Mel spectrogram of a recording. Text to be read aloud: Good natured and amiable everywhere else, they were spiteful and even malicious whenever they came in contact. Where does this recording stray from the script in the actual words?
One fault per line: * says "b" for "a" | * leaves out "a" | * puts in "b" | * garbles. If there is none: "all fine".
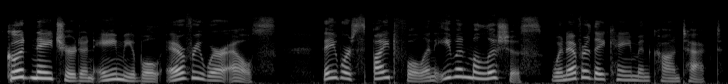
all fine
